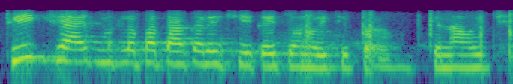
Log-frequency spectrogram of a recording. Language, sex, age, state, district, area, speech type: Maithili, female, 18-30, Bihar, Begusarai, urban, conversation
